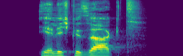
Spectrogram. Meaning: to be honest, truth be told, actually
- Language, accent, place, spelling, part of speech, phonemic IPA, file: German, Germany, Berlin, ehrlich gesagt, phrase, /... ɡəˈza(ː)xt/, De-ehrlich gesagt.ogg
